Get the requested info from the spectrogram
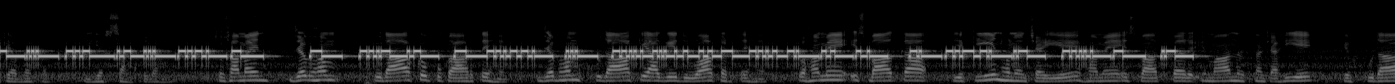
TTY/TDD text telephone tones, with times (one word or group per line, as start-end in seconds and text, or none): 0.0-0.4 …
0.8-1.6 MAY
2.0-3.3 NOT
3.8-4.7 EAT
5.0-5.8 ANY
6.3-7.4 FRUIT
7.7-9.3 WHICH
9.6-10.3 THE
10.8-11.8 FOE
